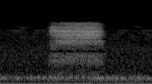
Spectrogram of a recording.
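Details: Single drawn-out hissing screech, about half a second long, from the littlest barn owl owlet at Starr Ranch as its mother feeds it on a March 2011 morning.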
